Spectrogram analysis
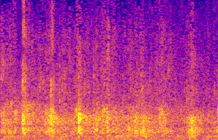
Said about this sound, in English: If you believe that, give God a hand clap of praise today.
